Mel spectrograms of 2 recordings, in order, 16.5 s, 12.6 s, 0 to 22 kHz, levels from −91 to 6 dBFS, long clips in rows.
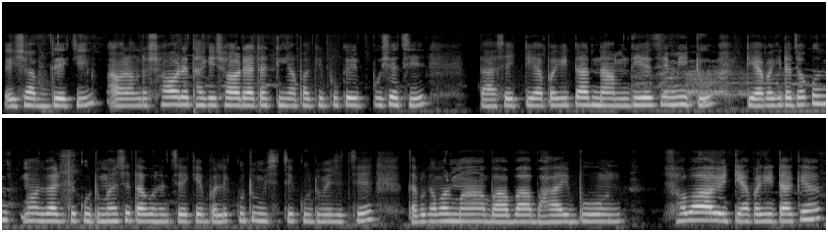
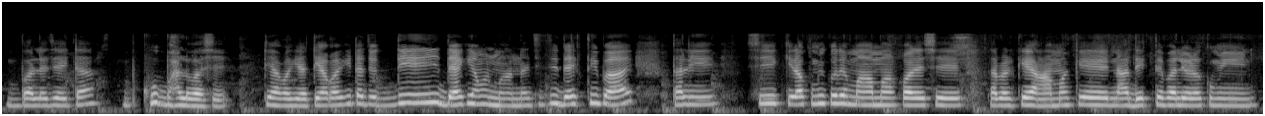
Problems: background sounds at intervals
